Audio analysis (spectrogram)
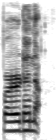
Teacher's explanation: it's not DH, perfect DH sound, but little R sound comes. Padhna, alright, so it's padhna.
